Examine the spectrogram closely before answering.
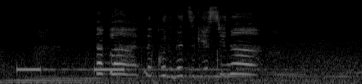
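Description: A second young woman answers, laughing breathlessly.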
